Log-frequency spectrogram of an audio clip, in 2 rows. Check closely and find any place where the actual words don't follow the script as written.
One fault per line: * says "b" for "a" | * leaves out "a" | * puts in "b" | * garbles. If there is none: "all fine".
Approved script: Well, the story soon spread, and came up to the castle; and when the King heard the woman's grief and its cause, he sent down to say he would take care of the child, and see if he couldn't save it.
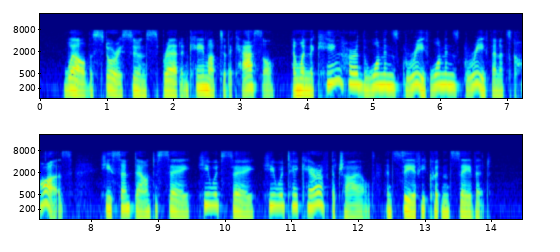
* puts in "woman's grief"
* puts in "say he would"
